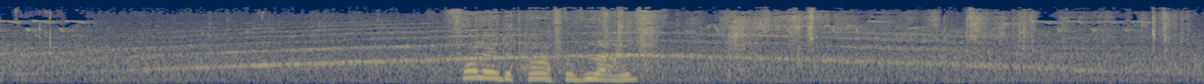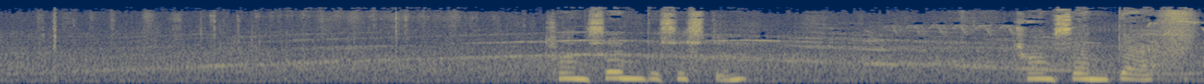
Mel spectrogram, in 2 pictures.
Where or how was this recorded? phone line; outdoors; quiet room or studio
outdoors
